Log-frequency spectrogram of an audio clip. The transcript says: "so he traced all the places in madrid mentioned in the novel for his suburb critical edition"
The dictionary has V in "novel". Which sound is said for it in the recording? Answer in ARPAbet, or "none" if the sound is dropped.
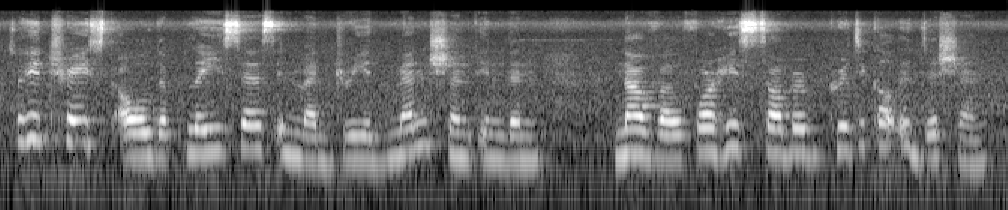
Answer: V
